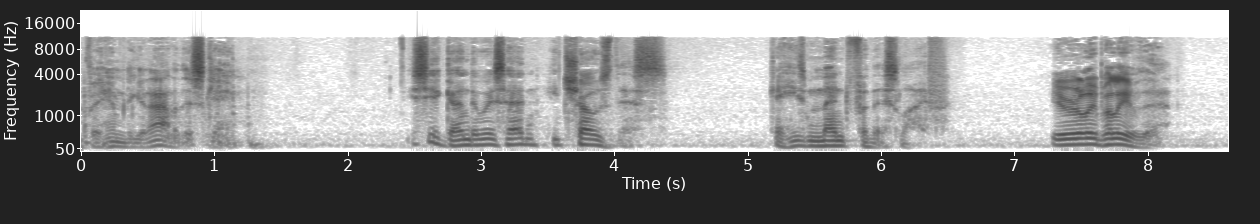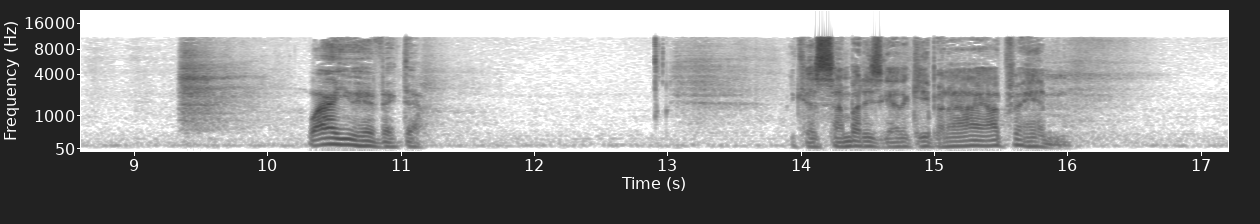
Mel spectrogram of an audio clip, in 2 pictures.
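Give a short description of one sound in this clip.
An older man speaks in a low, gravelly voice.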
